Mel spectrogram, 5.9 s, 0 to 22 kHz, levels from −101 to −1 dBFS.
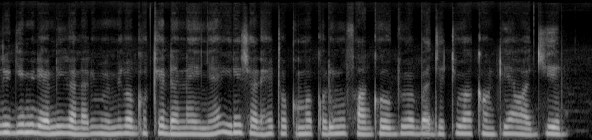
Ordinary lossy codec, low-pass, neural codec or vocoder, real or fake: none; none; codec, 44.1 kHz, 2.6 kbps, SNAC; fake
